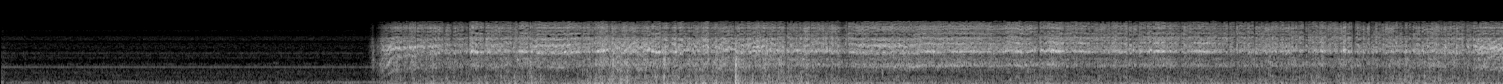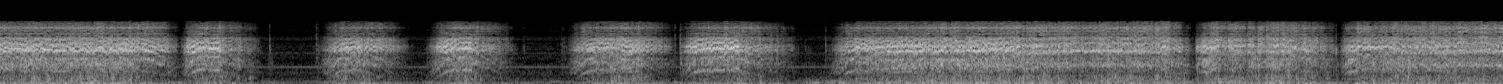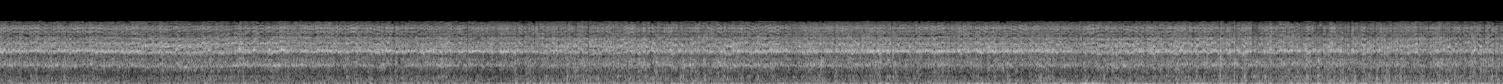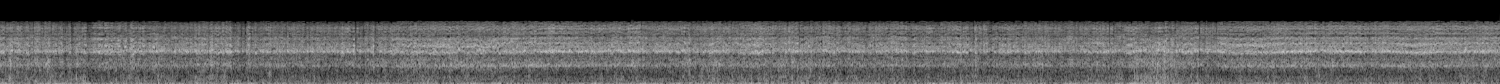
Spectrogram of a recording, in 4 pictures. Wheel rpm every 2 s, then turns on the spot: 0, 10, 180, 220, 220, 240, 230, 210, 90, 40, 70, 70, 190, 180, 150, 230, 230, 230, 230, 230, 230, 230, 230, 230, 230, 230, 230, 230, 230, 230.
none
